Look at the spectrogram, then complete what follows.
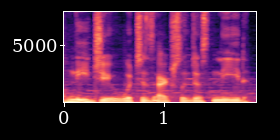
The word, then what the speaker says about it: NiziU: today i'm reacting to i'm pretty sure you pronounce it need you need you because it's like need you like need and you they're from jyp entertainment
